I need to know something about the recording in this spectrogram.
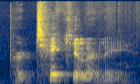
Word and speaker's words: particularly: Now we're going to move to the ly. It's a little bit different. Particularly. The struggle is at the end.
